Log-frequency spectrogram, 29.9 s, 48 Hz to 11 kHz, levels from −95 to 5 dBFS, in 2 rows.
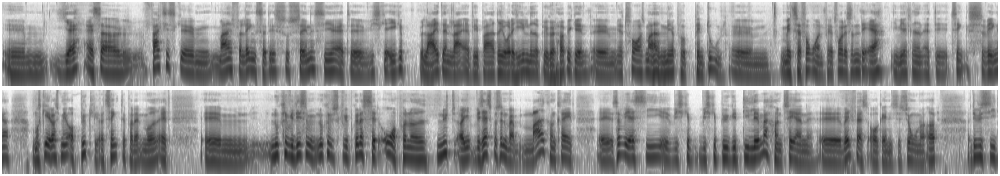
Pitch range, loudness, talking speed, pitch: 110-145 Hz, -21 LUFS, 225 wpm, 125 Hz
